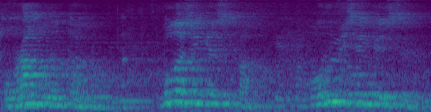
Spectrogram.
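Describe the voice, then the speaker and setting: A woman's voice: mid-range voice, big pitch swings, fast talker, a little mellow. Folksy woman pastor in an echoey hall. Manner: folksy storytelling, frequent call-and-response questions. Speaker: pastor at an elder care center. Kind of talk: sermon to elderly congregation. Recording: echoey room, distant mic, faint noise.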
